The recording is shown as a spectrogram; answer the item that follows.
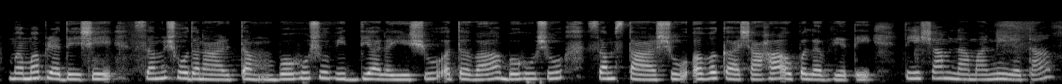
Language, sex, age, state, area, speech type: Sanskrit, female, 18-30, Assam, rural, spontaneous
